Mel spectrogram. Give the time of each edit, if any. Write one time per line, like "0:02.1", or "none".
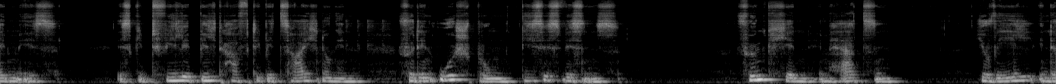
none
